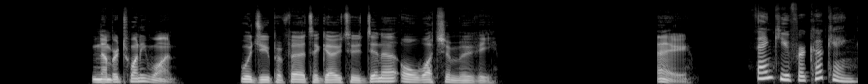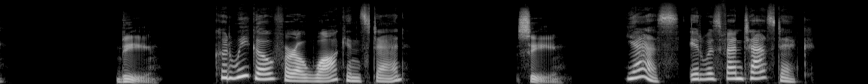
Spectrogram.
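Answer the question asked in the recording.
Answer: B: Could we go for a walk instead?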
